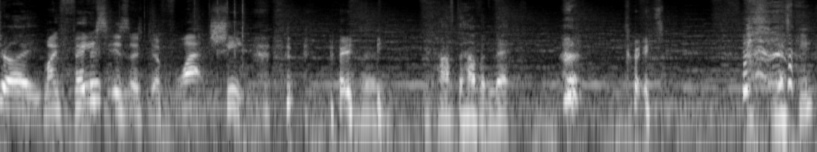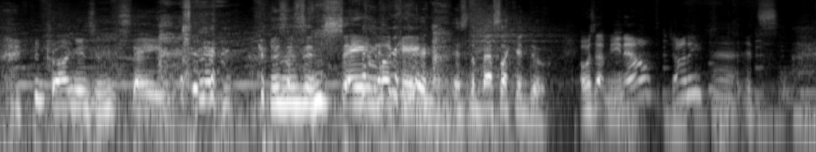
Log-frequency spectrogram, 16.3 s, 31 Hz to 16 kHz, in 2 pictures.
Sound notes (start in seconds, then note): 7.2 laughs; 7.2 both laughing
